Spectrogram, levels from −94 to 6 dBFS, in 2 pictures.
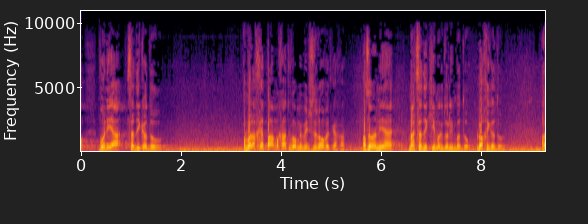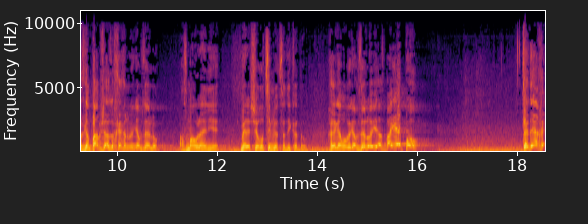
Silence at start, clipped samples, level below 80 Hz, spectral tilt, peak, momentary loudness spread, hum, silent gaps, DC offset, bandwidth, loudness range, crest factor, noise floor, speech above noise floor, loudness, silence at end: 0 s; under 0.1%; -34 dBFS; -6.5 dB/octave; 0 dBFS; 15 LU; none; none; under 0.1%; 10 kHz; 3 LU; 14 dB; -35 dBFS; 22 dB; -14 LUFS; 0 s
